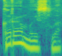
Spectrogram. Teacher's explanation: А вот пишется оно с двумя буквами «о» в первых двух слогах, ударение на третьем.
